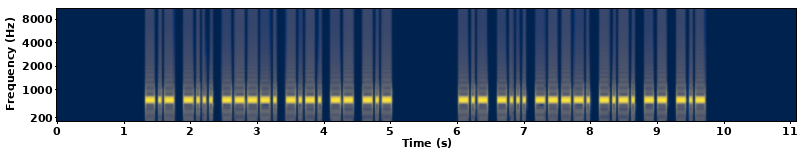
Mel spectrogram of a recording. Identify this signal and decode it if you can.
Morse code, heard as a keyed tone, about 25 wpm, 700 Hz. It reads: KB9CMK KB9CMK
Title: USA Call Signs - 6 Characters - Repeated 2x - 25wpm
